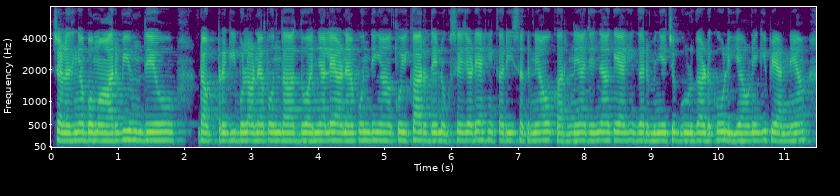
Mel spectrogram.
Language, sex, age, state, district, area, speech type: Dogri, female, 30-45, Jammu and Kashmir, Kathua, rural, spontaneous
